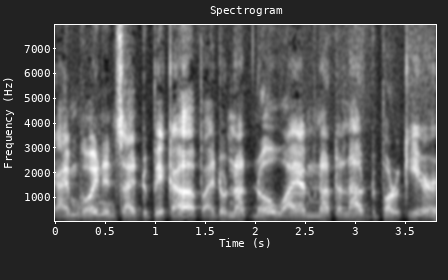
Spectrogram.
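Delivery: fake, put-on Indian accent. Retelling a parking dispute at a store pickup lot, in a put-on Indian accent. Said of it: "I can't even do my Indian voice".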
